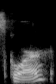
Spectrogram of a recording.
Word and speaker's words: SCOR: on my slide um score it's pronounced score and um and it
